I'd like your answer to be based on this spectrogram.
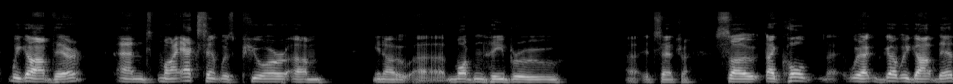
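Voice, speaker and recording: A middle-aged man from Australia swaps stories with a friend on a podcast, with a voice of ordinary pitch. He tells his anecdotes with animation and laughs at them. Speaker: podcast co-host, rabbi. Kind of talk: casual reminiscing conversation.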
